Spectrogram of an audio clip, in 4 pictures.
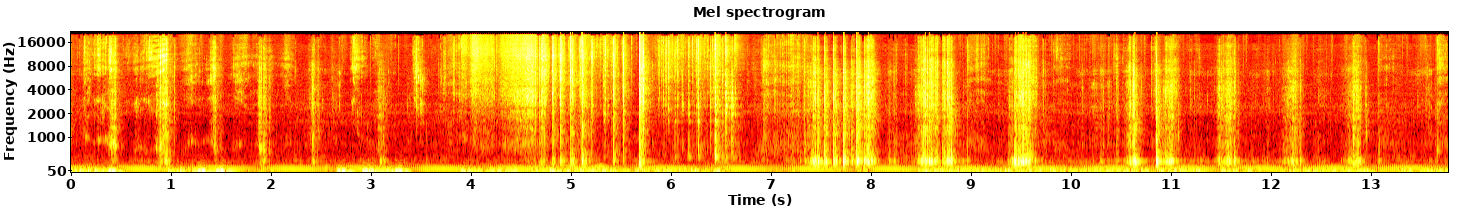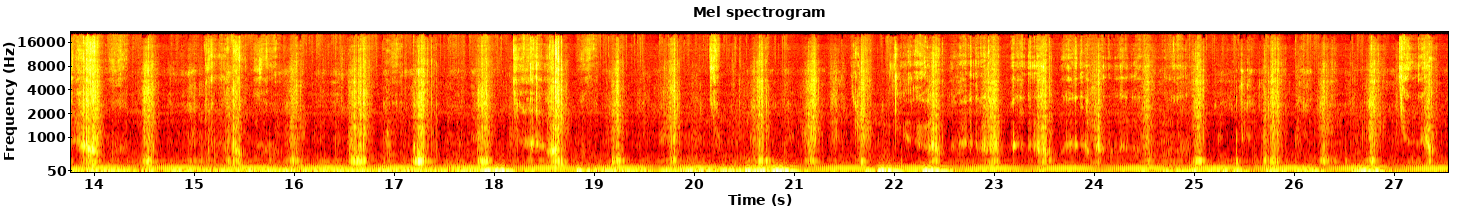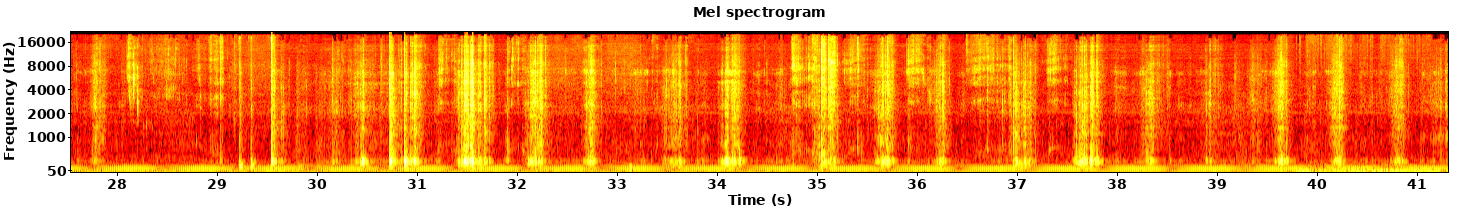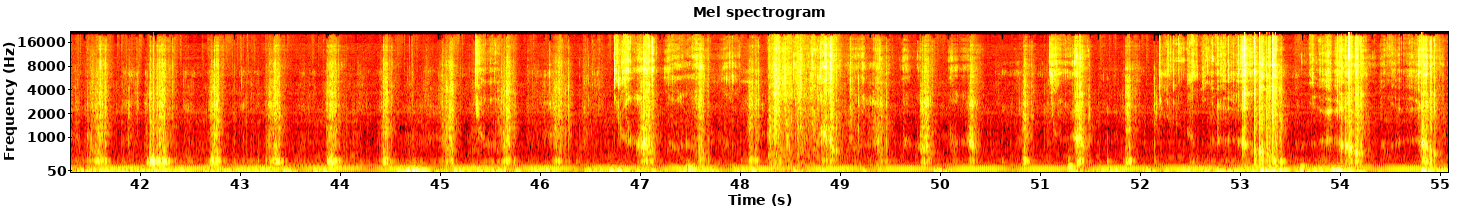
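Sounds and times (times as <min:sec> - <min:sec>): pulsing low hum: 0:00.0 - 0:21.2
frost crunching in mouth: 0:00.0 - 0:55.0.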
